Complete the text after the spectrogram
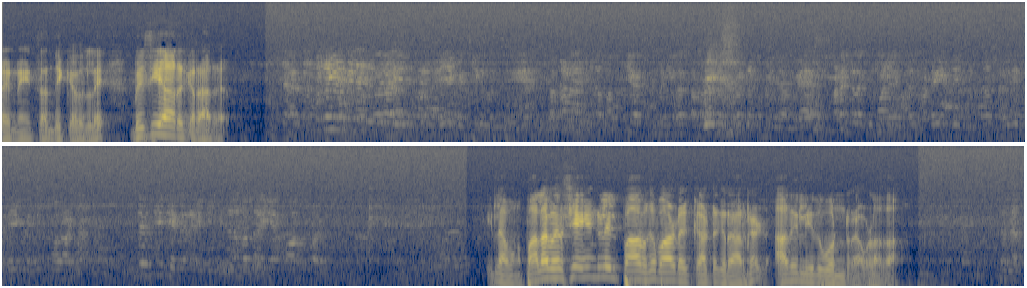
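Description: A middle-aged man speaks with animation into a microphone, heard through loudspeakers.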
